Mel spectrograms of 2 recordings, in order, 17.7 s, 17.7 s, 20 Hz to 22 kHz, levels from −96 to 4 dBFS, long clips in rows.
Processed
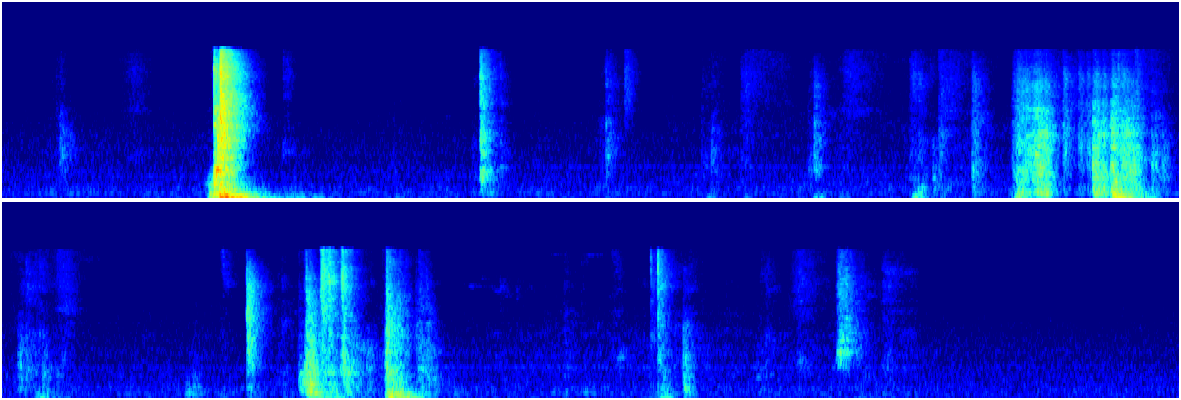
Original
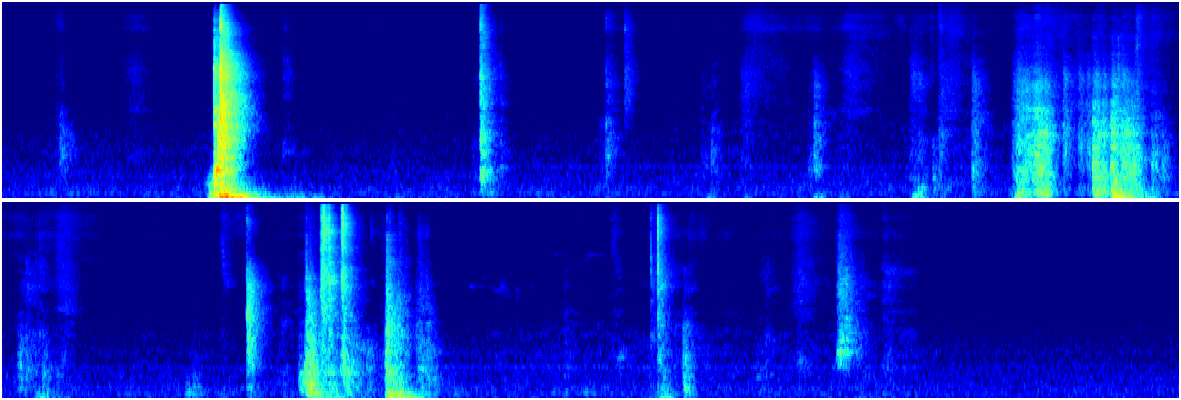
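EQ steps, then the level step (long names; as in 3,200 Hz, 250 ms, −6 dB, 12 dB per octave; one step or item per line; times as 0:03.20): linear-phase brick-wall low-pass 8,100 Hz
0.0 dB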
